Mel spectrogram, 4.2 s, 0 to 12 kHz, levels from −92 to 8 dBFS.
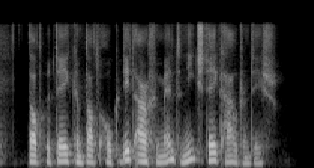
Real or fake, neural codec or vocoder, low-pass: fake; codec, 16 kHz, about 1 kbps, DyCAST, with the encoder's durations; 7.2 kHz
